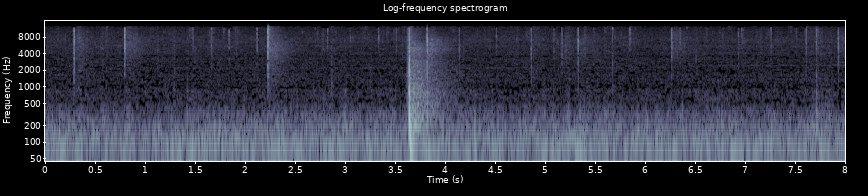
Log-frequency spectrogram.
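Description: Wood fire crackling in a fireplace: scattered sharp pops and snaps over a low steady rumble, with one louder crack a little past halfway through.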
